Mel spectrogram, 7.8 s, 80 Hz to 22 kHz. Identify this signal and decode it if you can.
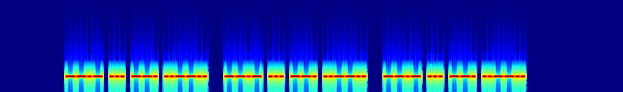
Morse code, heard as a keyed tone, about 34 wpm, 700 Hz. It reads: QSG? QSG? QSG?
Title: Q-Codes Repeated 3x 35wpm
